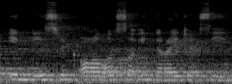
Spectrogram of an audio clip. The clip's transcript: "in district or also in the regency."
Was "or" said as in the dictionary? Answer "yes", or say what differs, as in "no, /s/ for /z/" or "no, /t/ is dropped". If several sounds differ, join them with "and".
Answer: no, /l/ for /ɹ/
